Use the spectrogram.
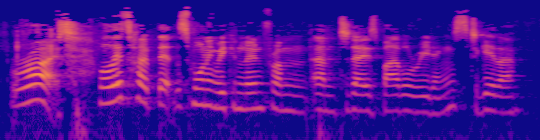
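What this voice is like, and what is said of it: Slightly hoarse, croaky voice. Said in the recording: “I've got a bit of a frog in my throat”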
